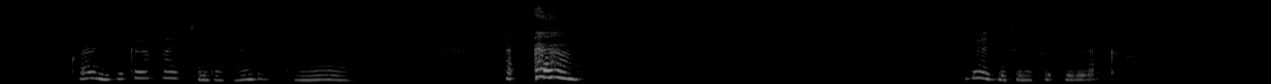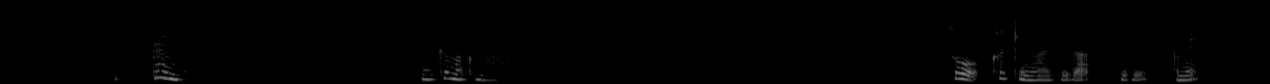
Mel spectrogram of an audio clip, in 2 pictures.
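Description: A young woman talks calmly and close to a microphone, in short bursts with pauses.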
